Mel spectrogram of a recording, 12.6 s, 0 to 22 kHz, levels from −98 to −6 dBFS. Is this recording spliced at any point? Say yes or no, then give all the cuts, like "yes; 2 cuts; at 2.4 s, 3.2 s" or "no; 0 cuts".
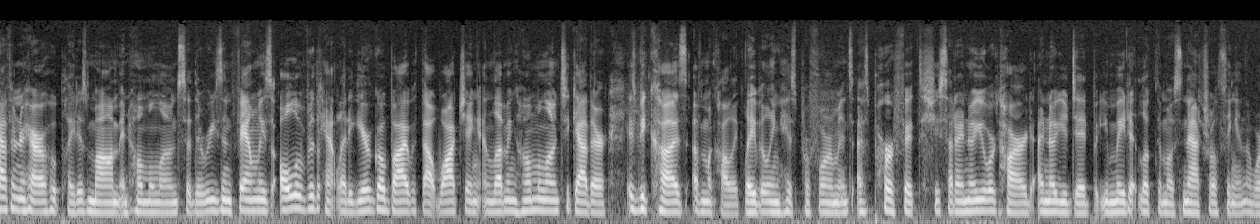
yes; 5 cuts; at 3.2 s, 6.2 s, 7.4 s, 10.0 s, 11.5 s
